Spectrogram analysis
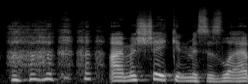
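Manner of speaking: high-pitched mock nervous panic; squeaky awkward laugh tumbling into words. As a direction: re-enact shaking stage fright, way up high. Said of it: "laughing, like".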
